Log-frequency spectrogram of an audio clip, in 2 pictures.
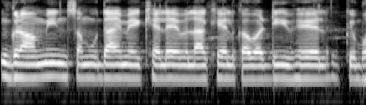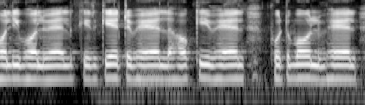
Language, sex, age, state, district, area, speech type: Maithili, male, 18-30, Bihar, Saharsa, rural, spontaneous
